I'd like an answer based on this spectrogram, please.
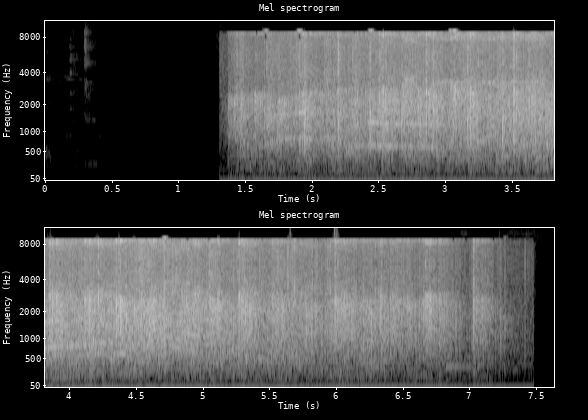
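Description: Crowd applause, starting abruptly about a second in and cutting off sharply near the end.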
